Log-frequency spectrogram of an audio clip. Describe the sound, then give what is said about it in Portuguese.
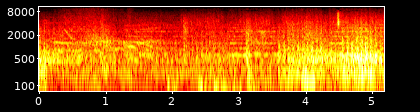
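Gunfire from a war movie scene, sharp shots cracking repeatedly over a dense, chaotic soundtrack of crashes and noise, growing louder toward the end, with faint voices mixed in. “Eita, agora virou tem... filme de guerra mesmo. É, cara, tiro, é, o Rambo mano.”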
